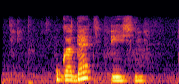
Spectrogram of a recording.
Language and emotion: Russian, neutral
